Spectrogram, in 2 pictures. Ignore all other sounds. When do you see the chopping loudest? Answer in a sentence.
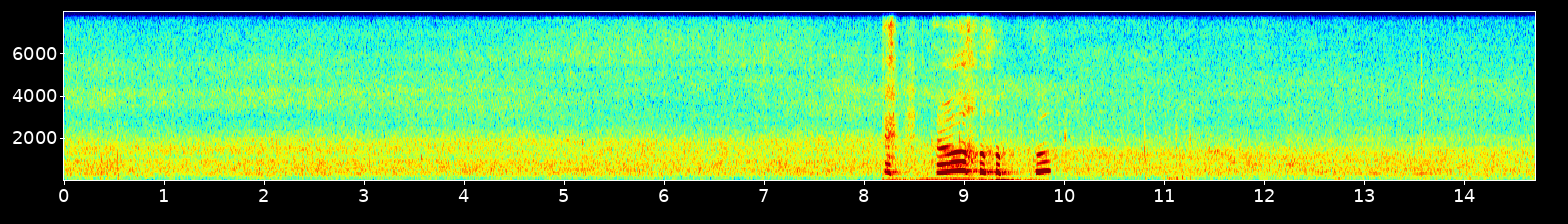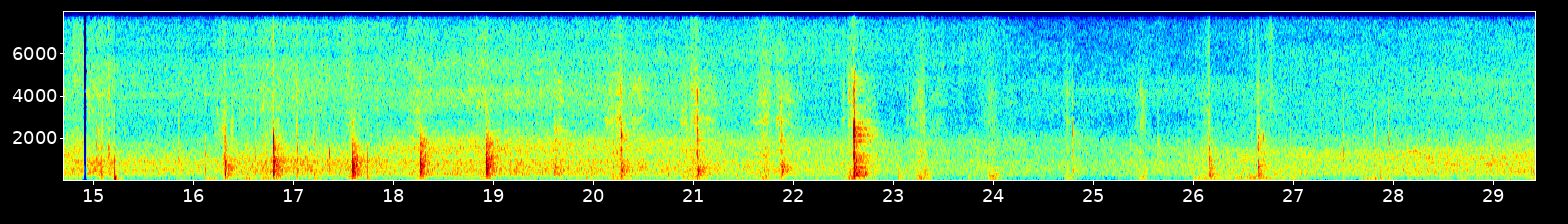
The loudest moment of the chopping is at 23 seconds.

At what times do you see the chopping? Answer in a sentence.
You can hear the chopping from 15.9 to 27.1 s.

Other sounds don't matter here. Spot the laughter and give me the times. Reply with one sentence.
You can hear the laughter from 8.2 to 9.9 s.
